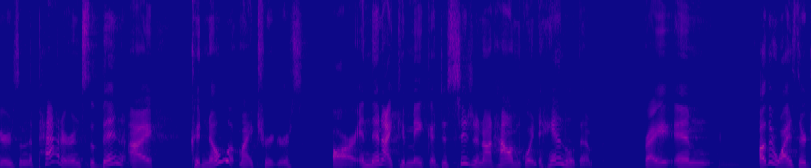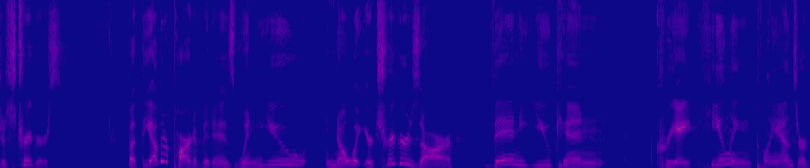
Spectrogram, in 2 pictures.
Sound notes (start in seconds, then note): none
